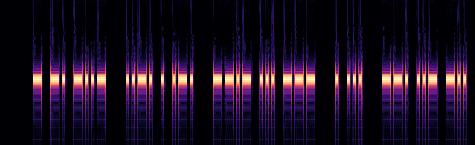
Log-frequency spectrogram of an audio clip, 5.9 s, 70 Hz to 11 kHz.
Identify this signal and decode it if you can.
Morse code, heard as a keyed tone, about 33 wpm, 700 Hz. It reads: TNX FER QSO ES GUD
